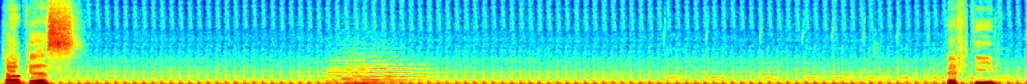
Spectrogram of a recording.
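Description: A helicopter's rotor thumps steadily in a fast, even beat.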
